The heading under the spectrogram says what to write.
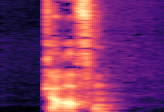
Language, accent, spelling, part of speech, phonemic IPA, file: French, France, carafon, noun, /ka.ʁa.fɔ̃/, LL-Q150 (fra)-carafon.wav
- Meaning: small carafe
